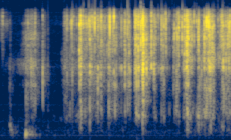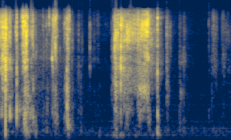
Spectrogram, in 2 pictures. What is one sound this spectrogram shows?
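A foil wrapper crinkles.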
